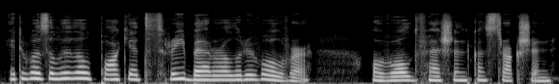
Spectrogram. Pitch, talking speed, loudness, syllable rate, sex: 210 Hz, 120 wpm, -18 LUFS, 4.3 syllables/s, female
